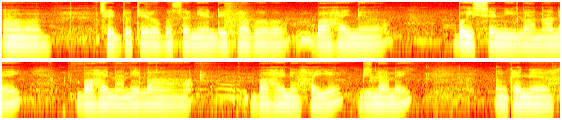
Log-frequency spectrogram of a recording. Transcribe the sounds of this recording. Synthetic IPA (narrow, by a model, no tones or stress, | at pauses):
t͡ʃʰɔj̚dɔtʰeɾɔbəsəɾniandɯjpʰɾabɯbaɦajnɯ | bəjsɯnilananaj | baɦajnanajla | baɦajnɯhajabinanaj | ŋkʰajnɯ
